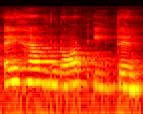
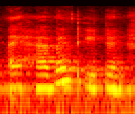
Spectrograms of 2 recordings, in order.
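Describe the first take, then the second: First: Have and not are said as separate full words. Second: Have and not are joined as haven't.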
